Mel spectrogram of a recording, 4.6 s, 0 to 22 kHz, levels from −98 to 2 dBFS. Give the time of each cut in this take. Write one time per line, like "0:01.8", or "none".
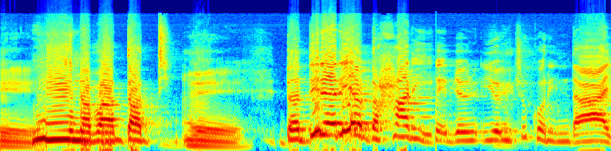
0:03.3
